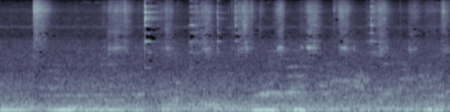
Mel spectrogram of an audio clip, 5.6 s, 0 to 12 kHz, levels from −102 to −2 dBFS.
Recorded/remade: recorded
